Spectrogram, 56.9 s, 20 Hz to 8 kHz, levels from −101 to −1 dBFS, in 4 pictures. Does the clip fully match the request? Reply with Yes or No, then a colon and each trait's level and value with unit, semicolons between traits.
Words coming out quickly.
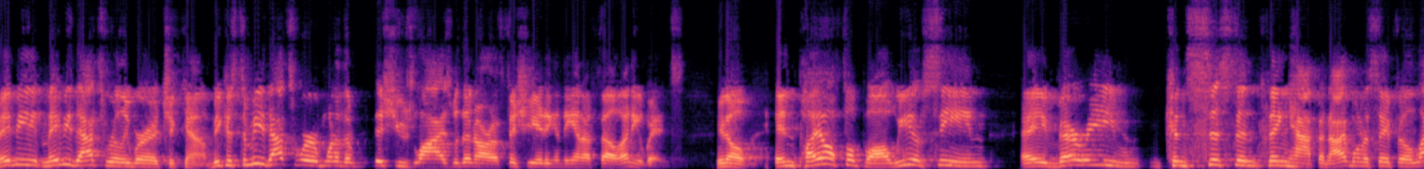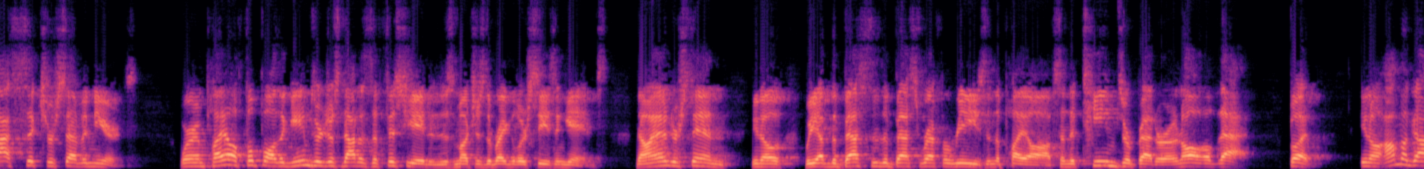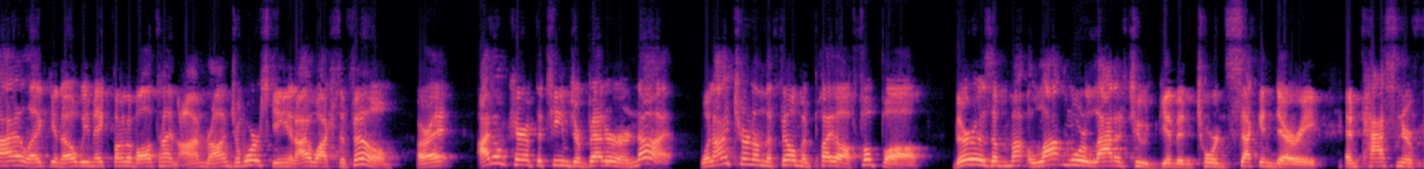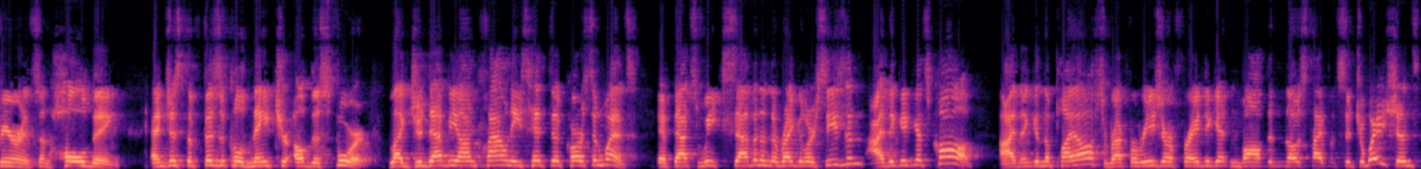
Yes: fast, 210 wpm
